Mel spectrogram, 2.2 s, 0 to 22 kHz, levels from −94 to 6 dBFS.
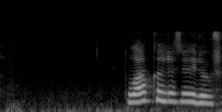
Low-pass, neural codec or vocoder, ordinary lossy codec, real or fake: none; codec, 16 kHz, 2 kbps, FreqCodec, smaller model; none; fake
